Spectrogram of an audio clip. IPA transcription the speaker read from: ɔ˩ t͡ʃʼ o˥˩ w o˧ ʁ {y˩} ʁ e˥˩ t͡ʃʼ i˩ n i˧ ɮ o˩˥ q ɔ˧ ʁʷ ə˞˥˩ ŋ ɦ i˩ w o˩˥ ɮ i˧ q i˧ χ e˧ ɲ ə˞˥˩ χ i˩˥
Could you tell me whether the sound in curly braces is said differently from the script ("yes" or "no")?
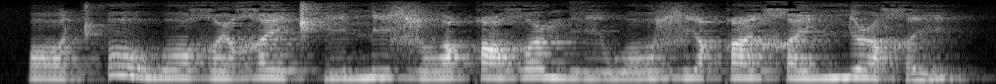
no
